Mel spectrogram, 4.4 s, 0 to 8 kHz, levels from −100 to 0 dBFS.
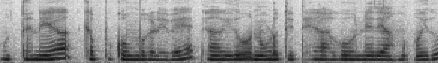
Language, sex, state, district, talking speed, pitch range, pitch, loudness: Kannada, female, Karnataka, Dharwad, 95 wpm, 180-195 Hz, 190 Hz, -16 LUFS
